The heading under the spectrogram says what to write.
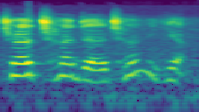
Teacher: च छ ज झ य, इसका उच्चारण स्थान तालु है, और ये इसीलिए ये वर्ण तालव्य कहे जाते हैं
